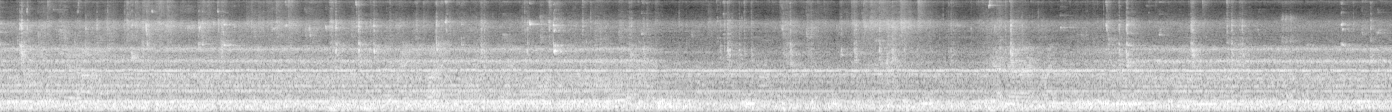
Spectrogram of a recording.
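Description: Steady rumbling background noise with several faint constant whining tones running underneath; no single event stands out.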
